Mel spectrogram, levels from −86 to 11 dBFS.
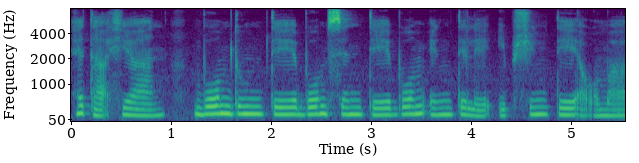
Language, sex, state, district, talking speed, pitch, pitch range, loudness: Mizo, female, Mizoram, Aizawl, 195 wpm, 185 Hz, 165-195 Hz, -19 LUFS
